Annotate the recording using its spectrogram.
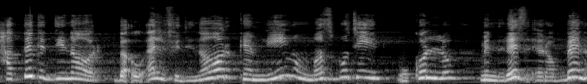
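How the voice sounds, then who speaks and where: Over music in the background, a woman with an Egyptian accent speaks at a high pitch, fairly slowly and with hardly any pauses, her voice swinging very widely in pitch. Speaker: storyteller. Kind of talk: children's folk tale narration.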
